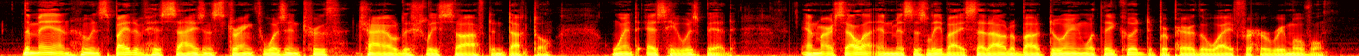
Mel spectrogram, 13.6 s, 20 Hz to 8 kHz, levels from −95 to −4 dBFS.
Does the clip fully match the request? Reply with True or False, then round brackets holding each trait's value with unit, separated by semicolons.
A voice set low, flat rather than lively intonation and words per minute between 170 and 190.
True (80 Hz; 2.1 semitones; 175 wpm)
